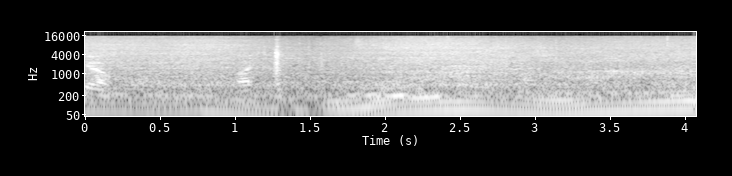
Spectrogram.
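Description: Car engine pulling away from a standstill, growing louder about a second and a half in as the car accelerates off.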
